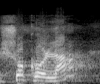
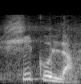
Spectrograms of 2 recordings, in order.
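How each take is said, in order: First: It is said as standard French chocolat. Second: It is said with i and ou vowels: chicoula. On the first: This is how the rest of the world says it. "dans le monde entier on dit euh, chocolat" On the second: This is how people back home say it. "chez nous on dit chicoula"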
